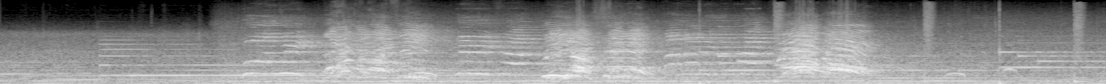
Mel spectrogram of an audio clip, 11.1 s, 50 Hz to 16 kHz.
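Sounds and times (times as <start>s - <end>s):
soft music bed: 0.0s - 11.0s
group shouting a team chant: 2.4s - 8.9s.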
